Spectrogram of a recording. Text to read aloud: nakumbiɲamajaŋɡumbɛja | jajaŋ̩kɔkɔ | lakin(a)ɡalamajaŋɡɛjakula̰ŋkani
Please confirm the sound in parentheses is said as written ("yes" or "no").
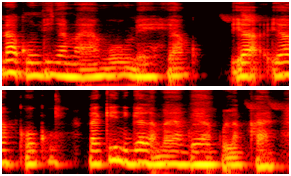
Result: no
